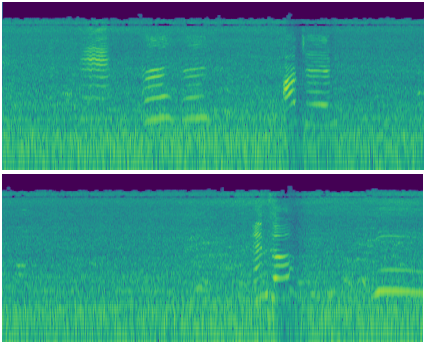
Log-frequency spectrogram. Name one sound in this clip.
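Young children squeal and shout playfully nearby.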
